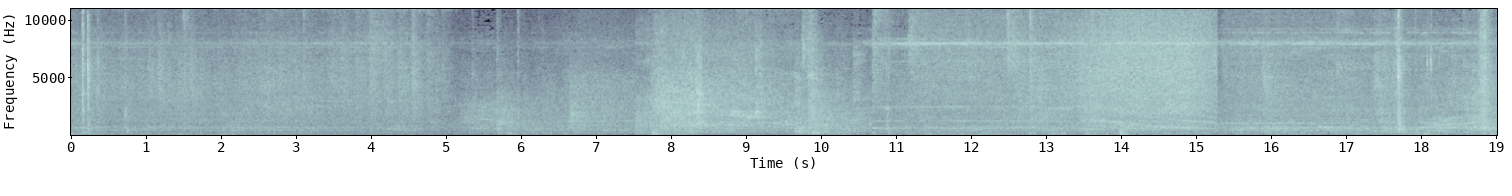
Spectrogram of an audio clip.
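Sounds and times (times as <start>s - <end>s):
machinery rumble and hiss: 6.1s - 19.0s.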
